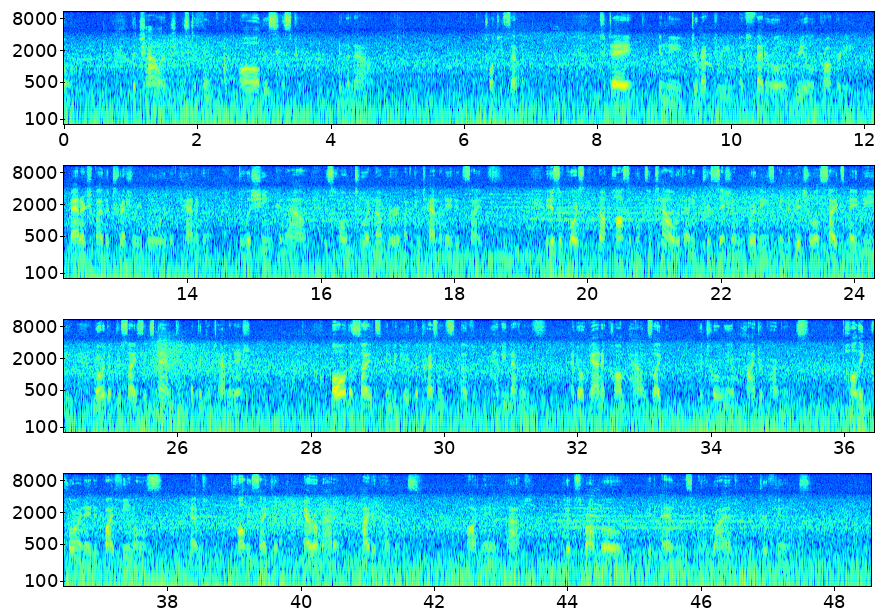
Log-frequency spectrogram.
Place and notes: Montreal: Lachine Canal: Footbridge at Atwater - Lachine Canal: Footbridge at Atwater
Soundscape of Atwater bridge area with text about ecological history of the area read by Peter C. van Wyck.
